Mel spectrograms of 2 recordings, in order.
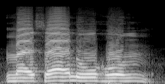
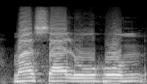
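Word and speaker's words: مثلهم: Pada bacaan mathaluhum di sini ada huruf tha. As-tha makhrajnya yaitu dari ujung lidah kita, ujung lidah menempel dengan gigi seri atas. Sehingga ketika pelafalan tha jangan sampai kita melafalkannya dengan masaluhum dengan huruf sin. Hati-hati, sering terjadi ya, yang kesalahan adalah mengganti huruf tha dengan huruf sin sehingga dibaca masaluhum.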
